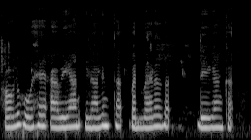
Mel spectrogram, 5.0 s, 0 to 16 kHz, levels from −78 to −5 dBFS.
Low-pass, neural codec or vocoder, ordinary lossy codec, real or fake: 14.4 kHz; vocoder, 44.1 kHz, 128 mel bands every 512 samples, BigVGAN v2; none; fake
